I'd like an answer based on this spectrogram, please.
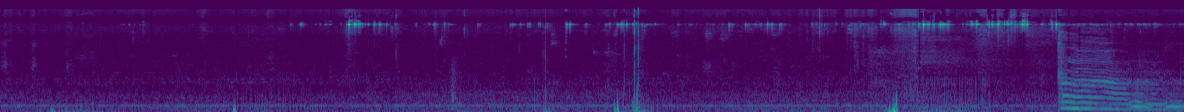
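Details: Fennec fox kit about two months old, an affectionate baby kept indoors, gives a short, strained whining cry with stacked harmonics near the end, after scattered soft taps and clicks in a quiet room.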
